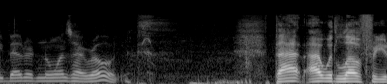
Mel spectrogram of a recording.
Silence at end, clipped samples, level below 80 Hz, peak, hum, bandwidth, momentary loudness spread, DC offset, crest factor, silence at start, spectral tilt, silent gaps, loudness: 0 s; under 0.1%; -44 dBFS; -4 dBFS; none; 11 kHz; 23 LU; under 0.1%; 20 dB; 0 s; -5.5 dB/octave; none; -22 LUFS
